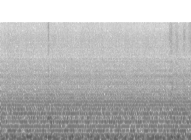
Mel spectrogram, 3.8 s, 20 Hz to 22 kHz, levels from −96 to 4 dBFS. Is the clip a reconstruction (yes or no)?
yes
